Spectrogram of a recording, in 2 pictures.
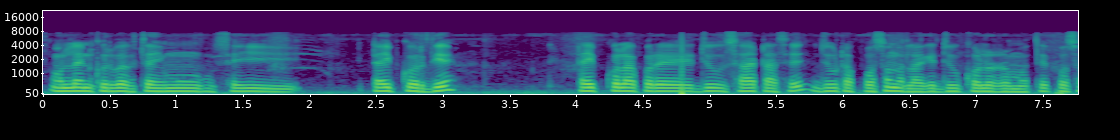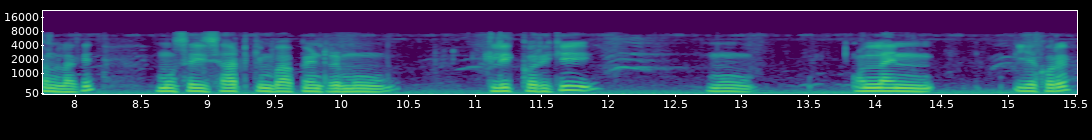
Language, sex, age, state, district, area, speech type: Odia, male, 45-60, Odisha, Nabarangpur, rural, spontaneous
